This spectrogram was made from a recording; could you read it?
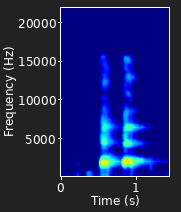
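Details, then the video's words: Young buff-necked ibis on a Brazilian farm in Mato Grosso, calling in the late afternoon: two loud, harsh, nasal honks in quick succession, the second trailing off, over near silence. "CURICACA EM CANTORIA"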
